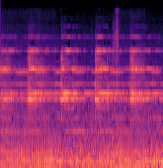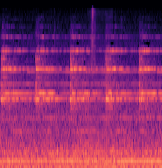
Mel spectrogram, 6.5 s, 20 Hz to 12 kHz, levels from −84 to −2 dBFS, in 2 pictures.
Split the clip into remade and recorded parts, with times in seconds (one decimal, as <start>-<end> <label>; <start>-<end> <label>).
0.0-1.1 remade; 1.1-2.3 recorded; 2.3-2.9 remade; 2.9-5.0 recorded; 5.0-5.5 remade; 5.5-6.5 recorded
